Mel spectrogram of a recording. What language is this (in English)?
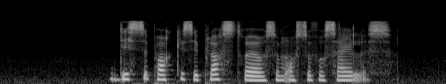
Norwegian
